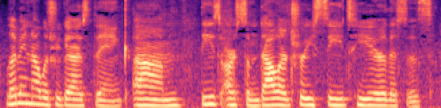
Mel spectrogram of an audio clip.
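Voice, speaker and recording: A woman's voice: fairly low pitch, steady tone, normal speed, a little hiss or hum. A young woman who is a bit under the weather, with a stuffy nose, chatting upbeat to viewers as she walks through her indoor seedling shelves, filmed on a handheld phone. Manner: chatty and upbeat, addresses viewers directly with frequent ums. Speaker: gardening vlogger. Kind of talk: casual gardening vlog walkthrough. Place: indoor basement plant shelves under grow lights. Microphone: handheld phone camera.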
